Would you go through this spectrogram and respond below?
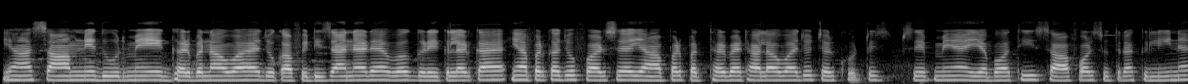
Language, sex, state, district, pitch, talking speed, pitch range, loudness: Hindi, female, Bihar, Saharsa, 195 Hz, 190 wpm, 190-205 Hz, -19 LUFS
